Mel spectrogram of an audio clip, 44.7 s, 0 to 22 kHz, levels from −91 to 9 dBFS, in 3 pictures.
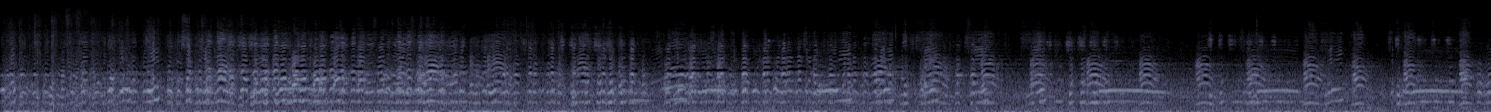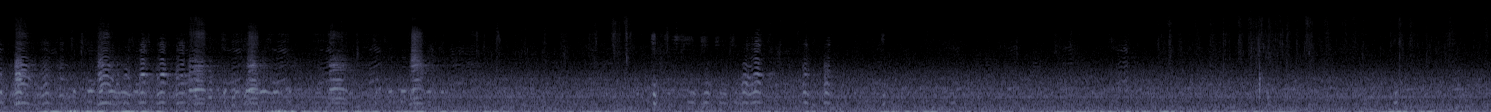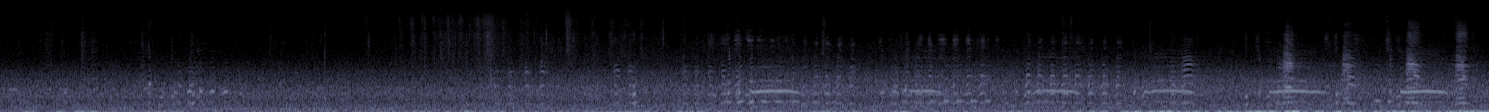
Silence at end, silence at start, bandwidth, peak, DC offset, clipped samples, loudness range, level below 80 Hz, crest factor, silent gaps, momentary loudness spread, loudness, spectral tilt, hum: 0 s; 0 s; 15.5 kHz; -24 dBFS; under 0.1%; under 0.1%; 12 LU; -56 dBFS; 18 dB; none; 12 LU; -45 LUFS; -5.5 dB/octave; none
